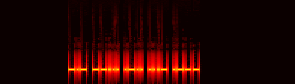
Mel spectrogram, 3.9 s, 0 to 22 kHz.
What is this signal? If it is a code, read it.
Morse code, heard as a keyed tone, about 44 wpm, 700 Hz. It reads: K7LVJ
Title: Call Signs - 45wpm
